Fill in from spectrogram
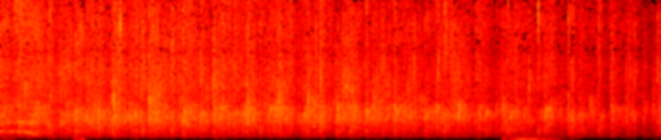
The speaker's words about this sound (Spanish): Alguien diga, gloria a Dios. Vamos, dale un aplauso fuerte a Jesús.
